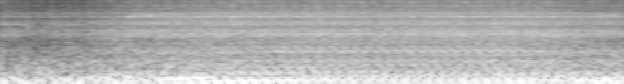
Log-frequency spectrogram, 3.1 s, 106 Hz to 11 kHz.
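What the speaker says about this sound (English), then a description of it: "So you start up the bike, put it in gear." A motorcycle engine idles in gear with the throttle held up around 2,000 RPM, a steady low rumble that firms up after the first second and holds close and even, with no talking.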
